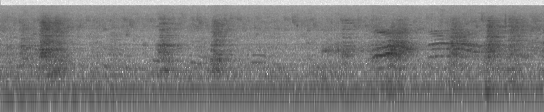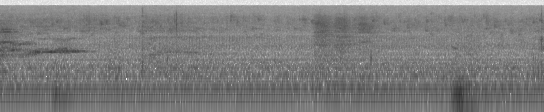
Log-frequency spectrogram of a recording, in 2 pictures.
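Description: A steady low hum runs throughout, with faint, indistinct background voices about four seconds in and a few soft knocks.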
